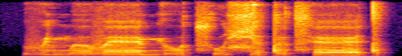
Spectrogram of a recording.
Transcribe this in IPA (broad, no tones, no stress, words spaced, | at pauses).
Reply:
vʉlʲməːvɛːmʲoː t͡sʰuɕə tət͡sʰɛːt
